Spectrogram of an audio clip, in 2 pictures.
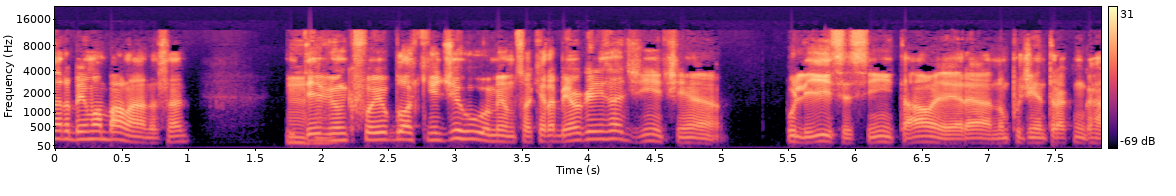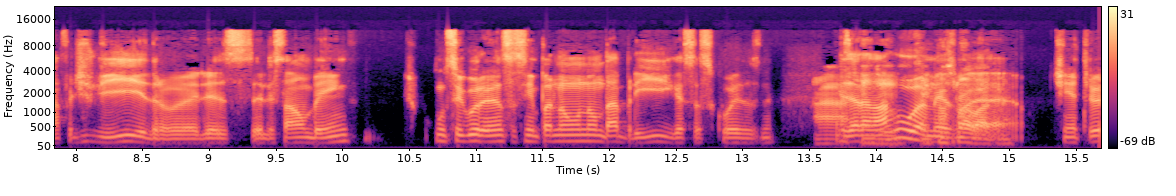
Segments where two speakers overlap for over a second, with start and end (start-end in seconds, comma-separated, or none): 13.7-15.1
